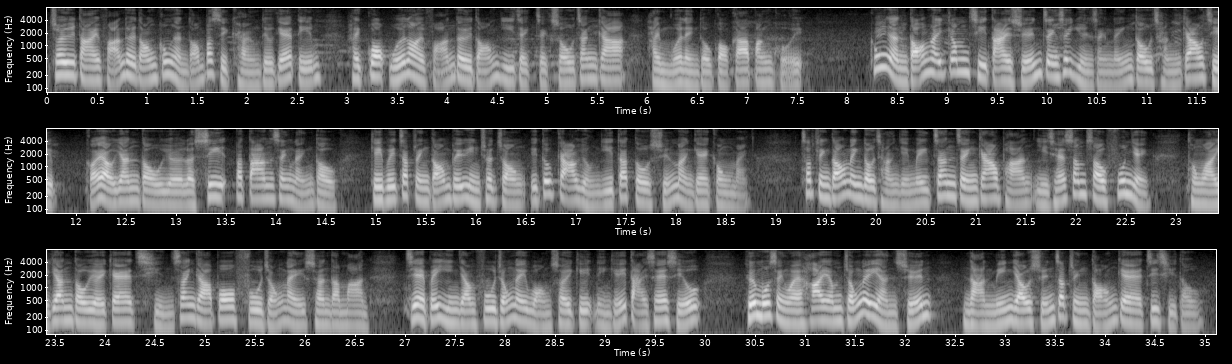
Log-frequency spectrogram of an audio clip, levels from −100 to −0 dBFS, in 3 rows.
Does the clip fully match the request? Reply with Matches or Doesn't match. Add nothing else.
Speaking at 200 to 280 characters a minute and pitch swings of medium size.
Matches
